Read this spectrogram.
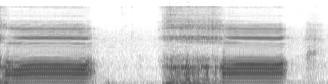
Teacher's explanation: আমরা গলার যেখানে গড়গড়া করি কুলি করার সময়, এই সেই জায়গা থেকে আমরা খ এরকমভাবে উচ্চারণ করব।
